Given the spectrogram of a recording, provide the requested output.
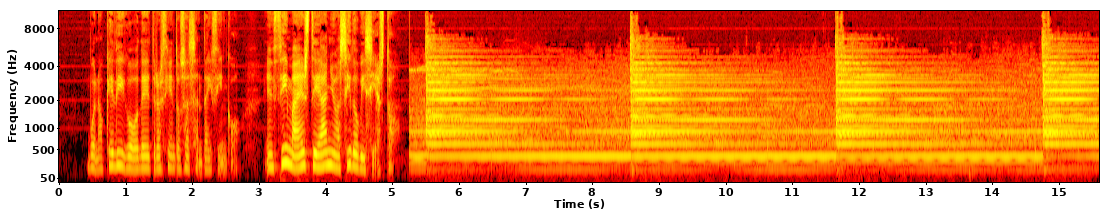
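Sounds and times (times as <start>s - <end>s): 
speech: 0.4s - 5.2s
New Year's Eve clock bell chimes: 5.3s - 15.5s.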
